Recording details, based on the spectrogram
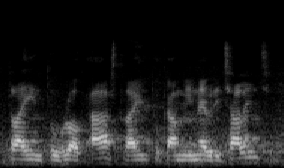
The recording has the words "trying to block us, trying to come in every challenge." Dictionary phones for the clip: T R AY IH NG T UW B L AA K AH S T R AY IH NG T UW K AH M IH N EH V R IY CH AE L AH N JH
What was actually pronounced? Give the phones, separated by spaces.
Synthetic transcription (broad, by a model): T R AY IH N T UW B L AA K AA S T R AY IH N T UW K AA M IH N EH B R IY CH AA L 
